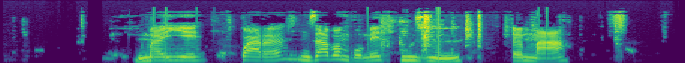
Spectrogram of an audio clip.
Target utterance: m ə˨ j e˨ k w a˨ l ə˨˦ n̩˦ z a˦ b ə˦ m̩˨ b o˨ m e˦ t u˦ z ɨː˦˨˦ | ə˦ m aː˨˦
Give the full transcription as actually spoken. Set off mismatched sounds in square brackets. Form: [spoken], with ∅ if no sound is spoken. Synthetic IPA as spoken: m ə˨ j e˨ k w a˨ [ɾ] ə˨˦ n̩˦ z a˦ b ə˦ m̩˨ b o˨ m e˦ t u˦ z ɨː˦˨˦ | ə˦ m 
